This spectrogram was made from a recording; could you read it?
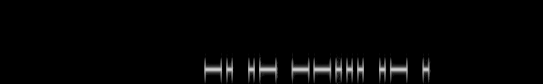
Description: Morse code, heard as a keyed tone, about 22 wpm, 700 Hz. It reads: NA7AE
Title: USA Call Signs - 5 Characters - Repeated 2x - 22wpm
